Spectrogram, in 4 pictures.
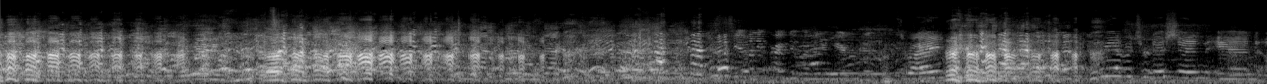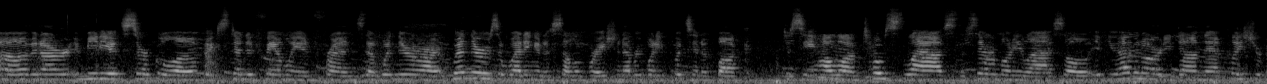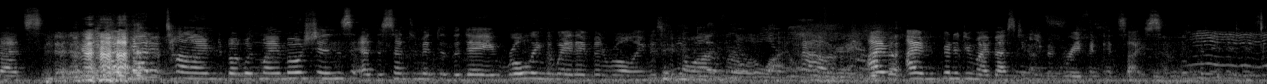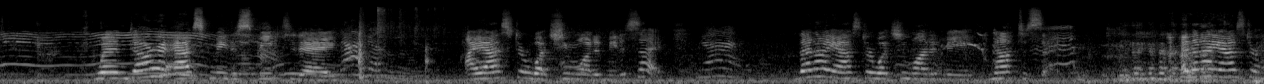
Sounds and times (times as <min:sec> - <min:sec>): Conversation: 0:00.0 - 0:50.6
Female speech, woman speaking: 0:04.7 - 0:38.0, 0:38.9 - 0:41.4, 0:42.6 - 0:44.7, 0:46.0 - 0:48.7, 0:49.7 - 0:50.6.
